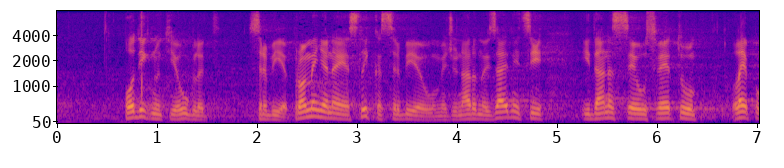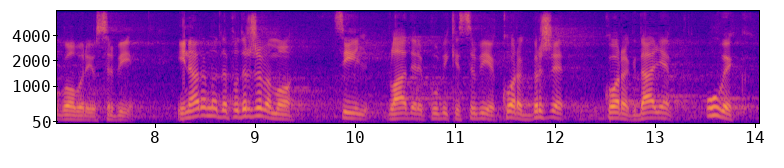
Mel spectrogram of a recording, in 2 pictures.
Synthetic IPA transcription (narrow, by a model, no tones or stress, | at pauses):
po̞d̪iɡnut̪ije̞uɡle̞d̪ | sr̩bijepɾo̞me̞ɲe̞naje̞slikasr̩bije̞ume̞d͡ʑunaːɾod̪nojzaje̞d̪nit̪si | id̪anasːe̞usʋe̞ːt̪ule̞ːpo̞ɡo̞ʋo̞ɾiosr̩bijḭ | inaːɾaʋno̞d̪apo̞d̪r̩ʒaʋamo̞ | t̪siːʎʋlˠaːd̪e̞ɾe̞publike̞sr̩bije̞ko̞ɾak̚br̩ʒe̞ | ko̞ɾakd̪aʎe̞ | uʋe̞k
